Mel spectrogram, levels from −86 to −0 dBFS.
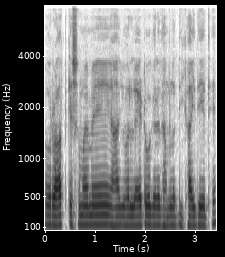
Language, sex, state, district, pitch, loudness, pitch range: Chhattisgarhi, male, Chhattisgarh, Rajnandgaon, 125 Hz, -18 LUFS, 120-125 Hz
